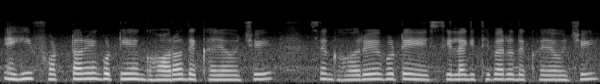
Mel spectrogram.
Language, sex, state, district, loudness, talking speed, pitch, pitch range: Odia, female, Odisha, Khordha, -17 LUFS, 120 wpm, 235 Hz, 215-250 Hz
